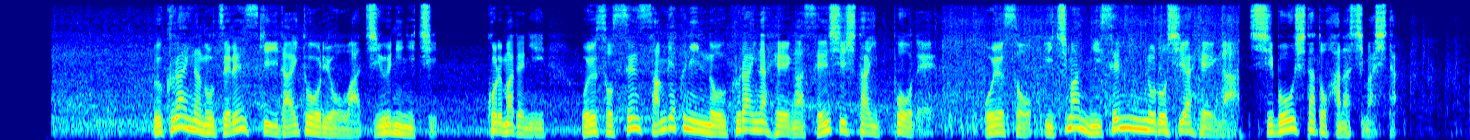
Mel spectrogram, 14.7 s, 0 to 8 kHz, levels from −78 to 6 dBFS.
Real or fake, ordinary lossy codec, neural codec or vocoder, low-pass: fake; none; vocoder, 44.1 kHz, 80 mel bands, Vocos; 7.2 kHz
